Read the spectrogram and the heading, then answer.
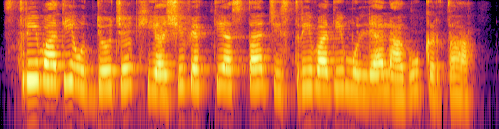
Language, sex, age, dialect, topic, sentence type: Marathi, female, 56-60, Southern Konkan, banking, statement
